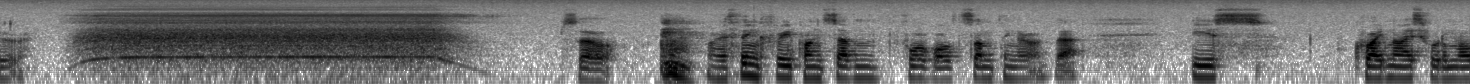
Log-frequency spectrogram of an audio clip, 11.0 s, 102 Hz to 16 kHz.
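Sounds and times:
small fan motor whining: 0:00.4 - 0:03.8.

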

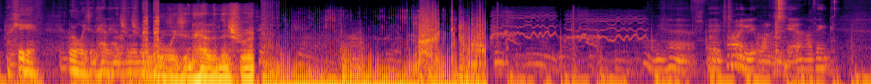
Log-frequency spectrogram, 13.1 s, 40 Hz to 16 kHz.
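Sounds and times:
dense low rumble: 0:01.7 - 0:07.3
warbling tone with wide vibrato: 0:02.0 - 0:09.6.

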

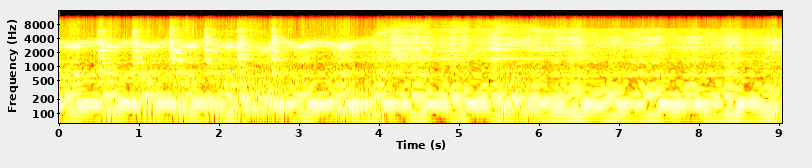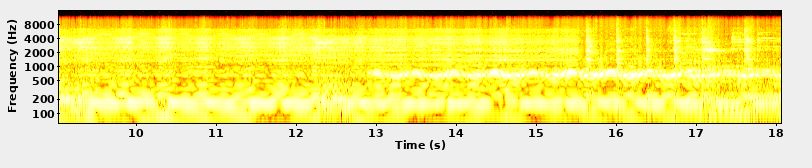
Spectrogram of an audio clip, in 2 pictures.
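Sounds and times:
distorted electric guitar drone: 0:00.0 - 0:18.0
heavy low bass: 0:00.0 - 0:18.0.

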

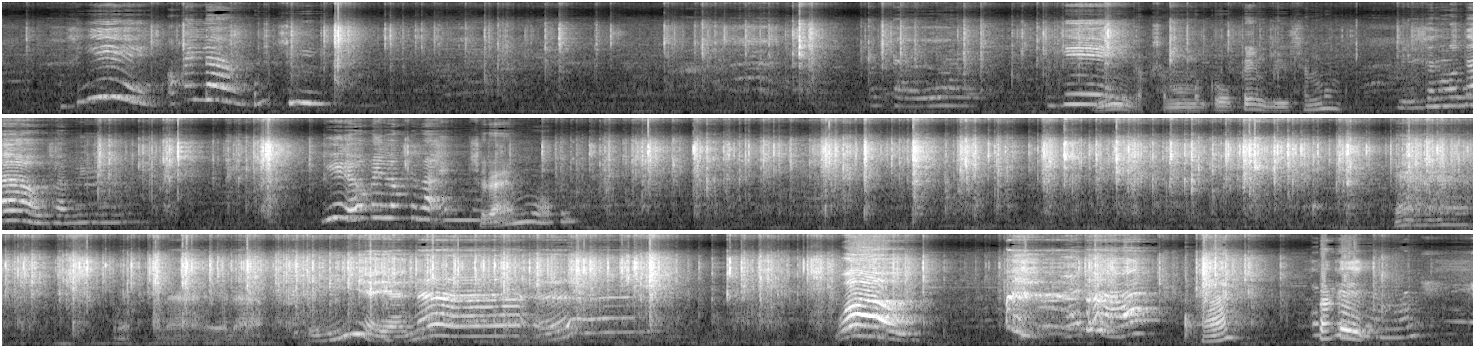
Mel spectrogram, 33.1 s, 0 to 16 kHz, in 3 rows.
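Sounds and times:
toy and packaging clicks and rustles: 0:00.0 - 0:33.0.

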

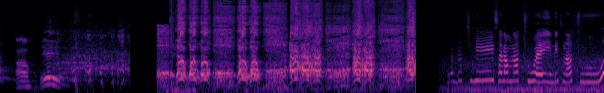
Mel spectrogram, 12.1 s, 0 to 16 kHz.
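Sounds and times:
dog-like barks: 0:03.4 - 0:08.4.

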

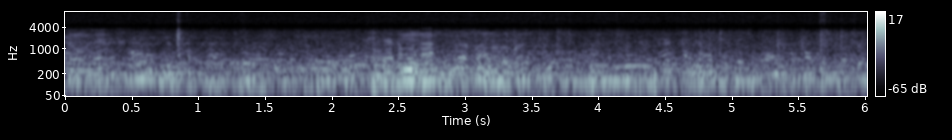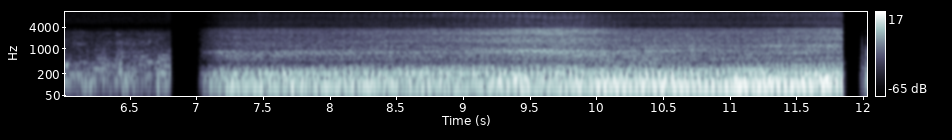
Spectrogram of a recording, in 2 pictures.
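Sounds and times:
vehicle engine humming: 0:07.0 - 0:11.9.

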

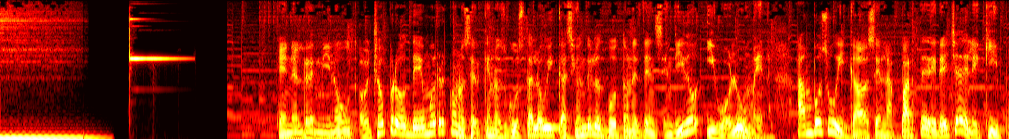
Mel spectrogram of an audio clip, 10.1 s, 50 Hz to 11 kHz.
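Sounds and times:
high-pitched ding: 0:01.3 - 0:02.0.

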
